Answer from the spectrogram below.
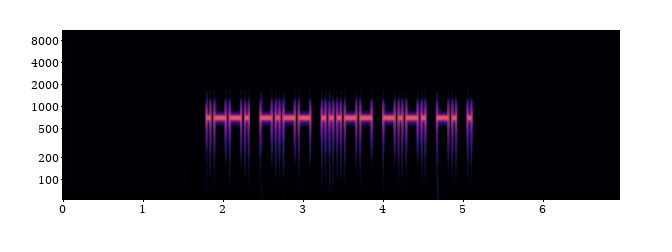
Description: Morse code, heard as a keyed tone, about 25 wpm, 700 Hz. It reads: PY3CNE
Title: DXCC-100 Call Signs - 6 Characters - Repeated 3x - 25wpm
